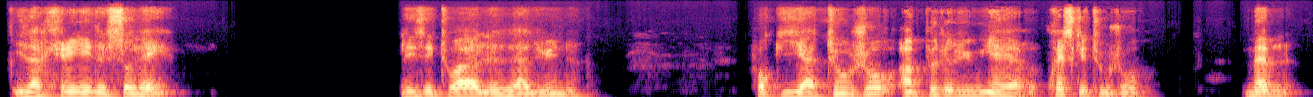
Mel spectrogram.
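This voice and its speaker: A mid-range, dark-toned male voice belongs to an older preacher, sixties or above. He has a mixed southern French and American accent and leads informal Bible teaching in slightly broken, hesitant French, often stopping to correct himself and to check in with listeners.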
